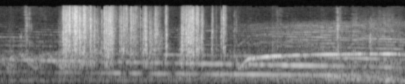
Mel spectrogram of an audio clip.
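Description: Emergency-vehicle sirens wailing, heard from inside a car: slow falling tones from more than one siren, then a wail that rises about three seconds in and holds high. Two short bursts of close-up noise come about one and two and a half seconds in.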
